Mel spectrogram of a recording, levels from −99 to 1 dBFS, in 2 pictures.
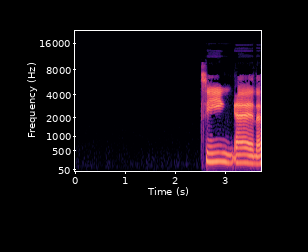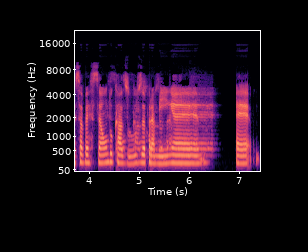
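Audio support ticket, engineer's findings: Feedback echo between two devices, 4.33 to 6.61 s. Speech returns in repeats spaced roughly 300 ms apart, each thinner and more ringing, peaking about 14 dB below the direct speech. Probable cause: a second device in the same room on the call. Its playback re-enters the first device's microphone, outside the reach of either device's echo canceller, which only removes its own output. The loop then recirculates each word at a fixed delay.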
